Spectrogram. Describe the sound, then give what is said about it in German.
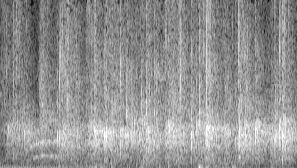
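An audience applauds a band steadily throughout, a dense wash of many hands clapping at once, moderately loud, with no voices standing out. “Herzlichen Applaus der Band.”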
